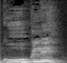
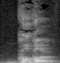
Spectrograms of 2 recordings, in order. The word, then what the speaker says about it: Google: Dicen Google, Google, ¿cierto? La E al final no suena.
